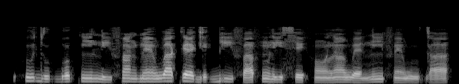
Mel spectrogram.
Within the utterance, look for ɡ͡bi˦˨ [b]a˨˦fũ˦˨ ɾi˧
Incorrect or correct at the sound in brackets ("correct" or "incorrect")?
incorrect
